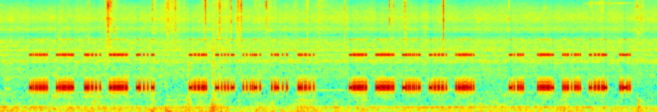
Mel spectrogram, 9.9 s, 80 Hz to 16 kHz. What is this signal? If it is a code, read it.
Hellschreiber (Feld-Hell, 122.5 baud), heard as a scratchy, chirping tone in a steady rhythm, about 870 Hz, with the noise inside a bus. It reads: CQ75U RNJY7 B5DPZ K9XAI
